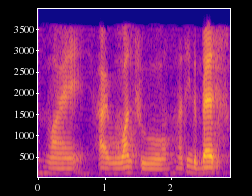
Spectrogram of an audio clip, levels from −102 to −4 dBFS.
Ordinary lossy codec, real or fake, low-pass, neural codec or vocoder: AAC, 16 kbps; real; 3.6 kHz; none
